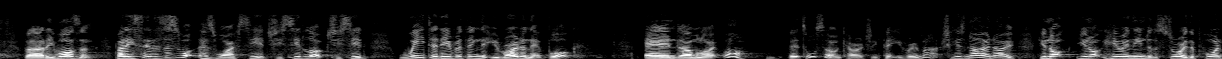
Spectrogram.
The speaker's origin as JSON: {"language": "English", "town": "Hamilton", "region": "Waikato", "country": "New Zealand", "said": "I'm from Hamilton. Come up from Hamilton this afternoon."}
